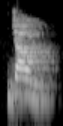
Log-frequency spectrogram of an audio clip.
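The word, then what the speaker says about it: joule: The unit of work is denoted by जूल और kilo जूल। Someone pronounce as जाउल और kilo जाउल। समझे? Work की unit क्या होगी? जूल, या जो जाउल भी कहते हैं, या किलो जूल।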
